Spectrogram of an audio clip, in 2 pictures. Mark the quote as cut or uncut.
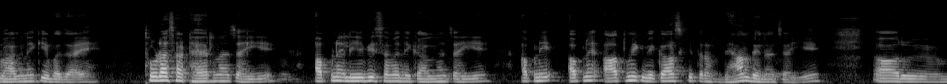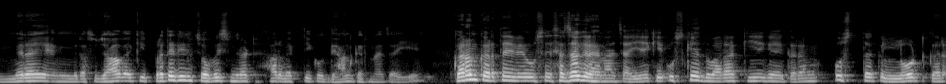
uncut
